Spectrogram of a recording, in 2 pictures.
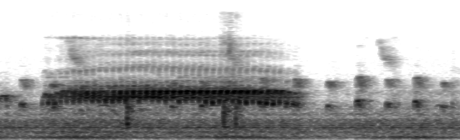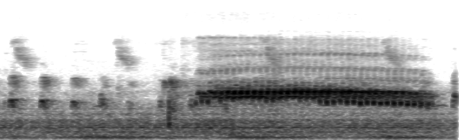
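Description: A day-old ostrich chick gives two long, rolling mid-pitched trills, each about two and a half seconds, with soft clicks and ticks between them.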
